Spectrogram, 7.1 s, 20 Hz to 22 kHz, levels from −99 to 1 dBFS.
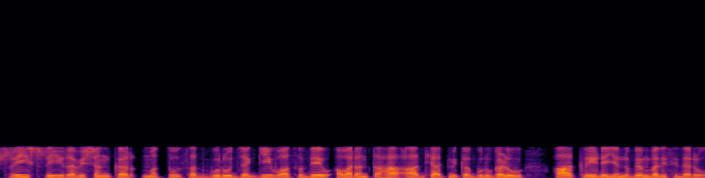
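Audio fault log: Nothing stood out on listening to this speech, which comes through with the narrow band of an ordinary telephone line.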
